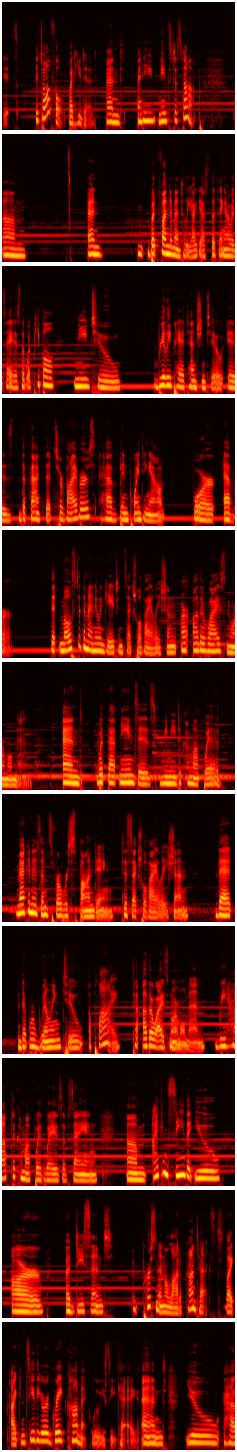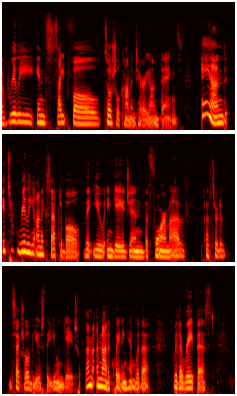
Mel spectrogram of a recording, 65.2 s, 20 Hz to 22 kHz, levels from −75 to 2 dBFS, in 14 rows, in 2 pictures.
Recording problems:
background music; noticeable; throughout; 15 dB below the speech

